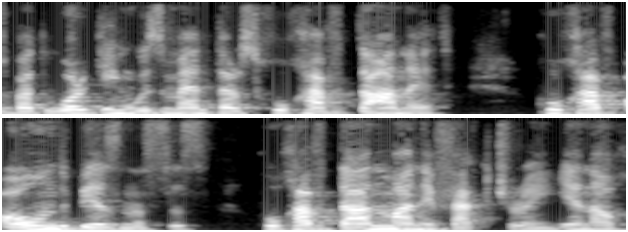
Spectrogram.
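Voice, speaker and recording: A woman hosts a business talk show, interviewing her guest in a friendly, affirming manner. Her voice has an ordinary pitch for a woman. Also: a bit bright.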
